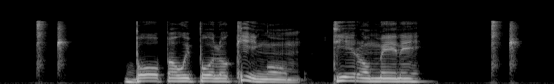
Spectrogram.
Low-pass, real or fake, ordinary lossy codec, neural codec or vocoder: none; real; none; none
